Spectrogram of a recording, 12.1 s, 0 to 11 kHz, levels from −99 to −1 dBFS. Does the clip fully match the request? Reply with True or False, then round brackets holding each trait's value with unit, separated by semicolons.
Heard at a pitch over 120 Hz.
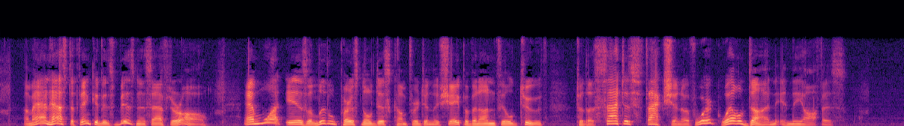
True (140 Hz)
